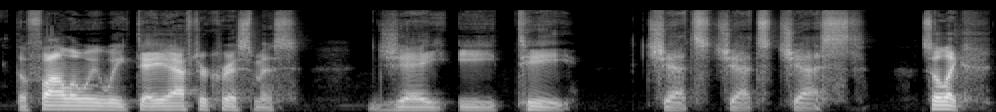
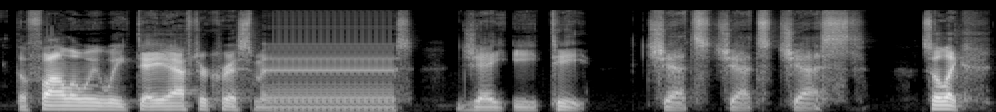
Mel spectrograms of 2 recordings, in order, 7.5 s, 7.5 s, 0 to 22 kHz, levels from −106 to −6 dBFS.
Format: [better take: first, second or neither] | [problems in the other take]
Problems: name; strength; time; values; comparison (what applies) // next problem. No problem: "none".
first | audio freezing; at 2 s for 1 s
